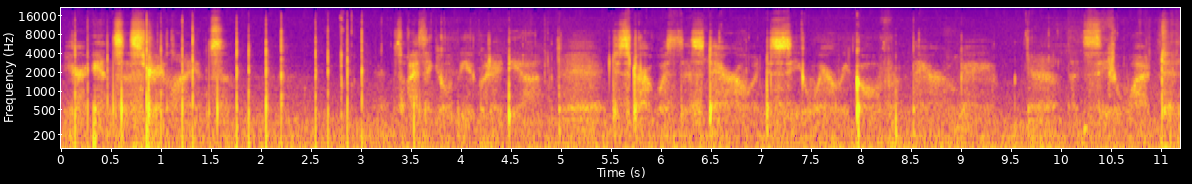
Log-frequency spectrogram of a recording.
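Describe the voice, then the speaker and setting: A woman whispering an ASMR roleplay as a kindly witch who reads tarot, softly and unhurriedly, repeating words and using terms of endearment. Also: low-quality recording. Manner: soft, unhurried, repeats words, affectionate address.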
